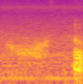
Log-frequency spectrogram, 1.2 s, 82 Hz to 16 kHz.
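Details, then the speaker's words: An adult lecturer's stomach growling from hunger, awake since 3 am with only half a cup of coffee by 6:40: a faint, drawn-out gurgling rumble, then a brief louder squelch. "can hear my stomach growling because again i've been up since 3 a.m and it is 6 40 and all i've had is half a cup of coffee"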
